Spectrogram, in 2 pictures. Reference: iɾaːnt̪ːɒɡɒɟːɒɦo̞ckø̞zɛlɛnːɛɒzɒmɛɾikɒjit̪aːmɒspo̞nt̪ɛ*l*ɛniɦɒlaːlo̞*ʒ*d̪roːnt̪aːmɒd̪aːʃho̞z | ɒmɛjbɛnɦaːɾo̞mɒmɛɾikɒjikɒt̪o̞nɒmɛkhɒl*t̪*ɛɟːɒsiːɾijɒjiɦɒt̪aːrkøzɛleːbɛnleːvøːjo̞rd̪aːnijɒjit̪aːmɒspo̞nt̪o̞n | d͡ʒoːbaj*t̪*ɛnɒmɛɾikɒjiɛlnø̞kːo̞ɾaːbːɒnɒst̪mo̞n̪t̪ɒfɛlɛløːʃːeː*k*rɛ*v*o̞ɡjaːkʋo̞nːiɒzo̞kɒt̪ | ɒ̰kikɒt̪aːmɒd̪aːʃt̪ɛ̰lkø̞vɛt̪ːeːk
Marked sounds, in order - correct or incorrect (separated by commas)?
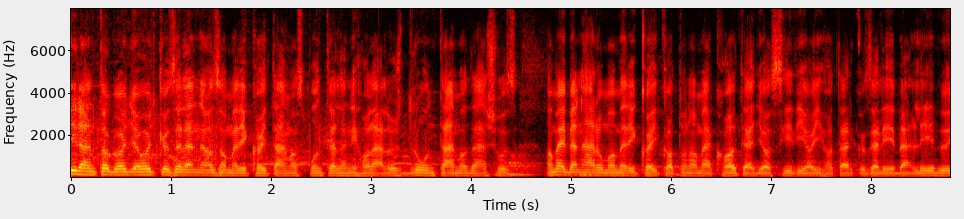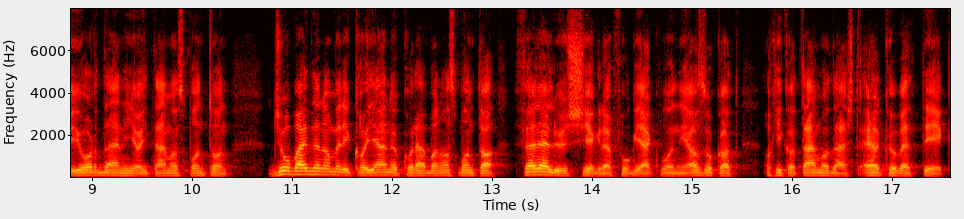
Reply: incorrect, correct, correct, incorrect, incorrect, incorrect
